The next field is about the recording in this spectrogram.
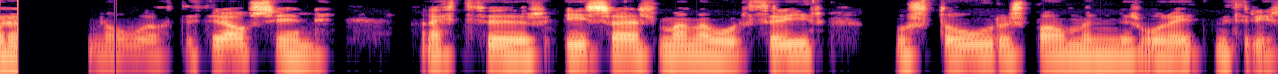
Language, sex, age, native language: Icelandic, male, 30-39, Icelandic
